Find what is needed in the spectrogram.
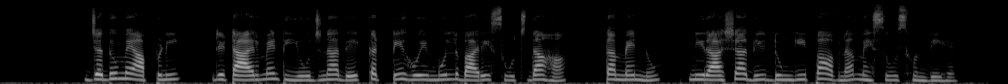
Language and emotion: Punjabi, sad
